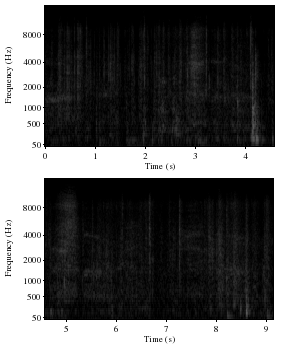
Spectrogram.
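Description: Five-week-old English Bull Terrier puppies moving about on newspaper bedding, with the paper crinkling and rustling and a puppy breathing close to the microphone. There is one louder knock about four seconds in as a puppy bumps into the camera.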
